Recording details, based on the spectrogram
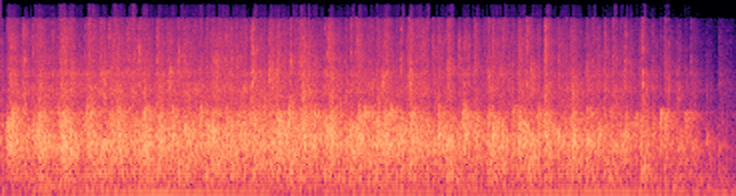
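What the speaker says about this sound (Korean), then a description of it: "마찬가지로 박수로 주셨으면 감사하겠습니다." An audience claps steadily at a university retirement ceremony, a dense sustained round of applause in a hall that tapers off at the end, with a low hum underneath.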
